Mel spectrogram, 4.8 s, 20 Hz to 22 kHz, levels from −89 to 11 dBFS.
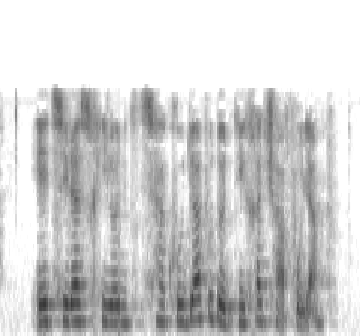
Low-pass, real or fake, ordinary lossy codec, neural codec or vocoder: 7.2 kHz; real; AAC, 32 kbps; none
